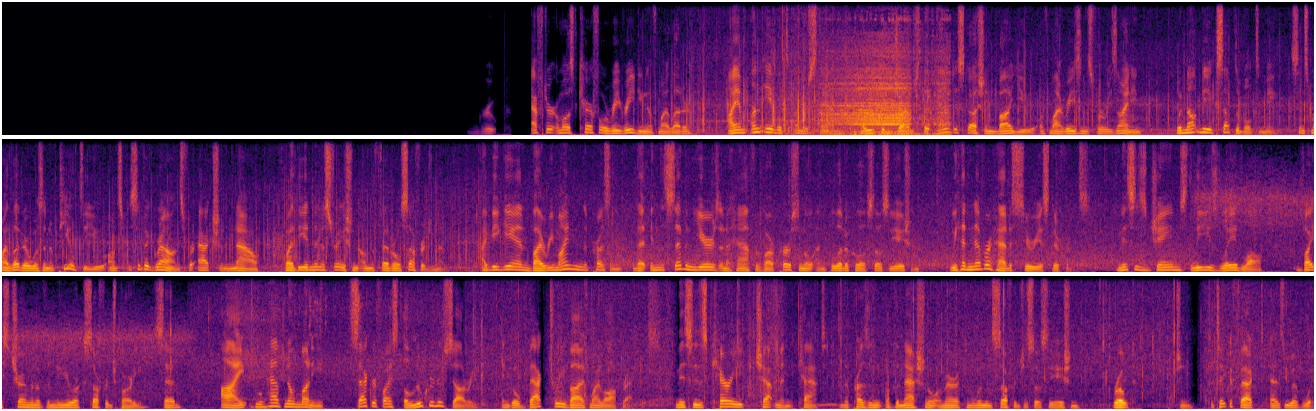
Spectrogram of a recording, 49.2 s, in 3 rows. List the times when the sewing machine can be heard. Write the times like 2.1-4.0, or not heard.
9.6-11.9.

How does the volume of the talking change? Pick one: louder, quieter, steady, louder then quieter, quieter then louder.
steady.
